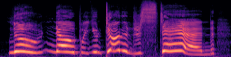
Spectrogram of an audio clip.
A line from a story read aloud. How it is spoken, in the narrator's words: Draco pleaded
